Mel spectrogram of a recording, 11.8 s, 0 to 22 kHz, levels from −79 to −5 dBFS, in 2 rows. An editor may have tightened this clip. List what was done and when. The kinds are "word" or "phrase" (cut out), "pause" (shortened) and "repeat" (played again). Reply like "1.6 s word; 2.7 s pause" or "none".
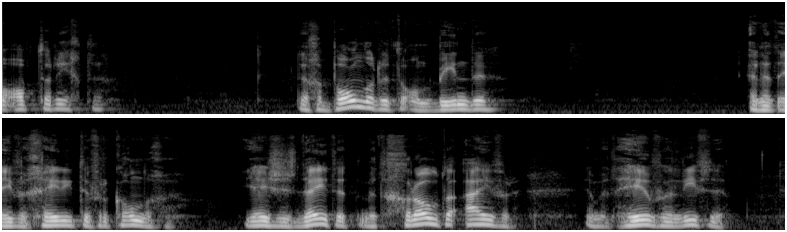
none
